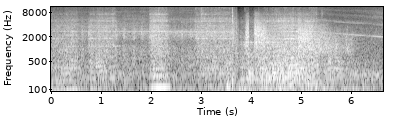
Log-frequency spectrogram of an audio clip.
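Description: A heavy mining drill in an open pit mine grinds with a steady low mechanical rumble, then jolts with a sudden clunk partway through and continues rougher and louder, as if snagging on something.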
